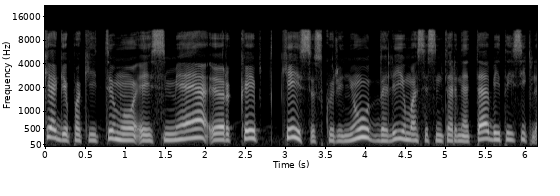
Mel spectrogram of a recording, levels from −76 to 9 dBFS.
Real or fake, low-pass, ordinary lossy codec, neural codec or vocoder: real; 10.8 kHz; MP3, 96 kbps; none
